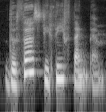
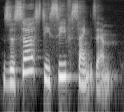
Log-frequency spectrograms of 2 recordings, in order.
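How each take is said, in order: First: The th sounds are soft and airy, tongue-behind-teeth. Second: The th sounds are replaced by s and z. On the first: "place the tongue behind the teeth and try to add some air" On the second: "Let's start with the S and Z"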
